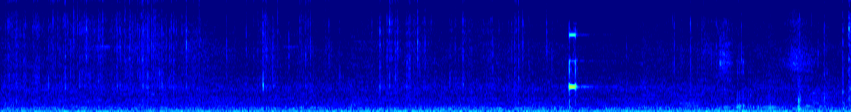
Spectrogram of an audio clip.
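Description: Supermarket background noise with a steady low hum, and one brief, sharp, high-pitched ping about three seconds in.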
